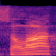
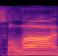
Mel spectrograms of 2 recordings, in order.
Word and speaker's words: salat: second pillar then is salat sometimes it's pronounced salah it has an h instead of a t but it has to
